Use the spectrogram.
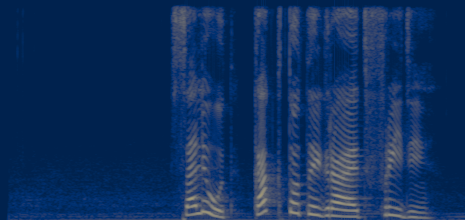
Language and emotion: Russian, positive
